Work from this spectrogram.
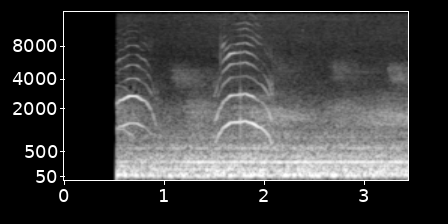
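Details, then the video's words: A cat making a funny sound: two clear, arched meows, each rising then falling, the second longer and fuller, about a second apart, over a faint steady hum. "Funny Sounds Cats Make"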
